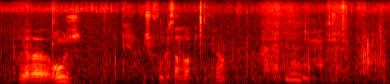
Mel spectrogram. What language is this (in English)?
French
